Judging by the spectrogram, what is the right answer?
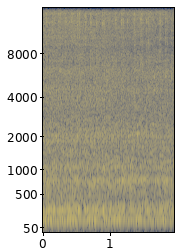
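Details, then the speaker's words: Whirlpool direct-drive washer in its final spin after draining, speeding up as more water is extracted; a steady low hum with no banging or scraping; smooth, normal spin. "It's still getting little bits of water out as it speeds up. So the more water that's extracted, the faster it'll go."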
